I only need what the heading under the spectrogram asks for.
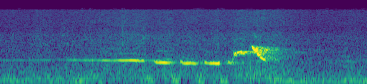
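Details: Japanese bush warbler song: a long, level whistled note slides into a quick flourish that jumps sharply higher near the end, heard quietly over soft background hiss.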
